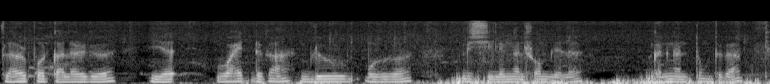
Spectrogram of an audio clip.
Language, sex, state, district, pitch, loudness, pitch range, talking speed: Wancho, male, Arunachal Pradesh, Longding, 120 Hz, -18 LUFS, 120-130 Hz, 125 wpm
